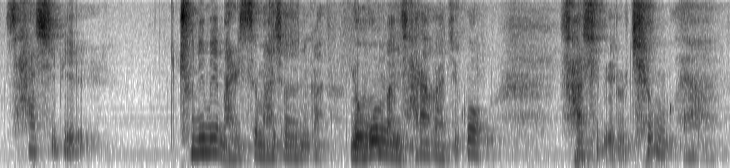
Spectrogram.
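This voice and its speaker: Man pastor, dark mellow voice, emotional revival testimony, slips into whispers, faint hum behind. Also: on the high side, a little slow, gravelly. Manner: emotional storytelling, often dropping to a hushed whisper.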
